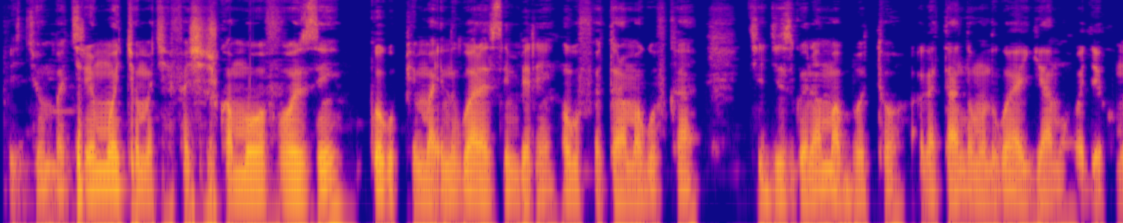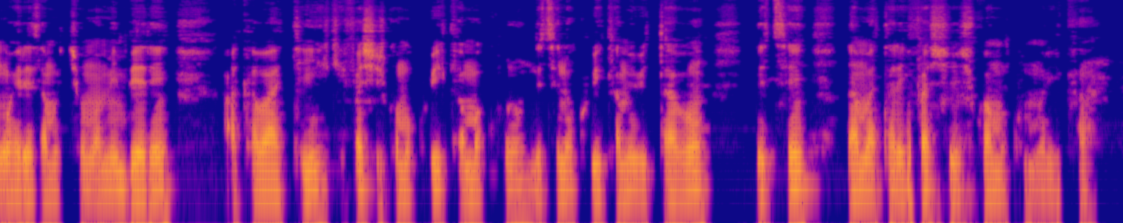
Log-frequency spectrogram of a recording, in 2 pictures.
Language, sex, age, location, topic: Kinyarwanda, male, 18-24, Kigali, health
